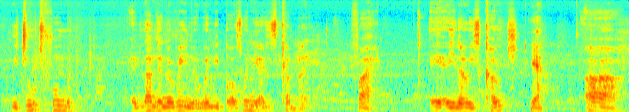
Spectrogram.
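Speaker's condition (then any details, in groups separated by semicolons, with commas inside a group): Motor neurone disease; affects muscles and nervous system; rapid progression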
